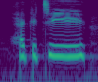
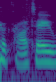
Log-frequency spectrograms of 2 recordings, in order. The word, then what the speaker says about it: Hekate: Um, I've heard people say Hecate. Some people spell it differently with a C instead of a K. Um, for personal reasons, um, that I will one day discuss on actual public platforms. Um, I call her Hekate with the K, with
